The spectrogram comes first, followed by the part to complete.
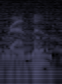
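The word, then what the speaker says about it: Ramuh: I think they have emphasis on the second. It's Ifrit and Ramu.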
